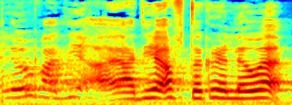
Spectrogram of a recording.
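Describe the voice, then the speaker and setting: Young Egyptian-accented woman, quick casual talker with a slightly high pitch. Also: fairly even intonation, a bit bright. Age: young adult. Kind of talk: casual animated group chat.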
